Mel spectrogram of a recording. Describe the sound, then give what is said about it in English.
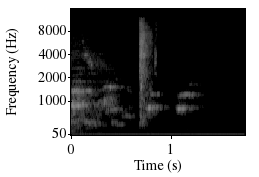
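A few short, fake-sounding bird calls chirp and warble, broken by a brief hissy burst midway, then one last call; nobody speaks. “But I love, dude, people are gonna love the sound of the fake birds”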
